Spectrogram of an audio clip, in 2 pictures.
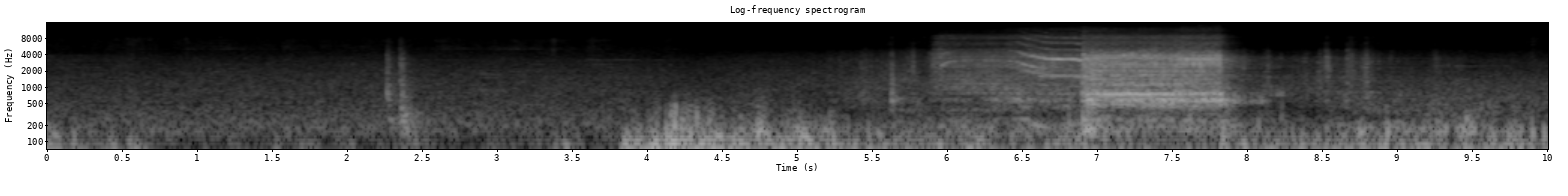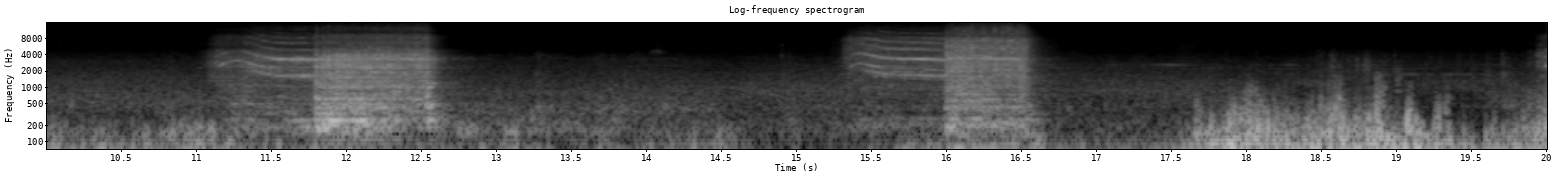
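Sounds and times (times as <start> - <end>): power drill whining: 5.9 - 8.0, 11.1 - 12.7, 15.4 - 16.7.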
